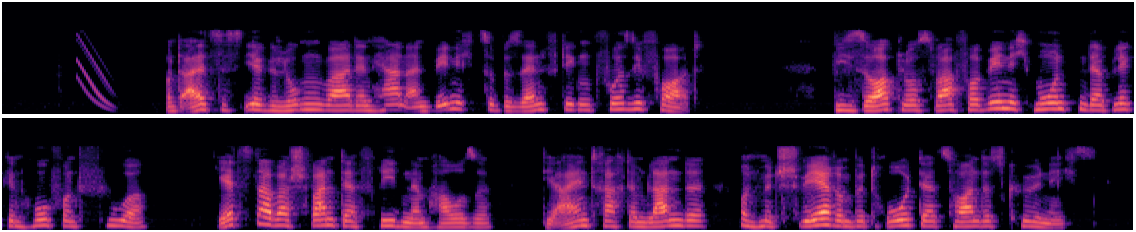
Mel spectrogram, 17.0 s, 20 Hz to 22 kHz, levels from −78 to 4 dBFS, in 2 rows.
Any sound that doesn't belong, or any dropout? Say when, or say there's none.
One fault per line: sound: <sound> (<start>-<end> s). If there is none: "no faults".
sound: chirp (0.6-0.9 s)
